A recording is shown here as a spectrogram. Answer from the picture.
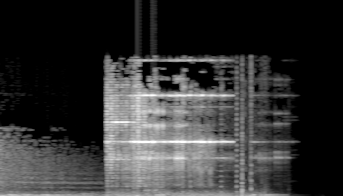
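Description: Intro sound effects: a deep boom that fades away, then a bright ringing effect with steady high tones and a few sharp clicks, cutting off abruptly shortly before the end.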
